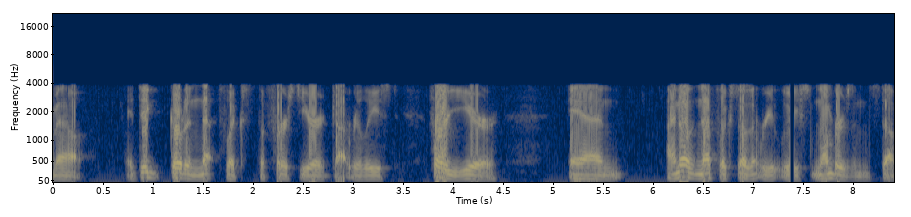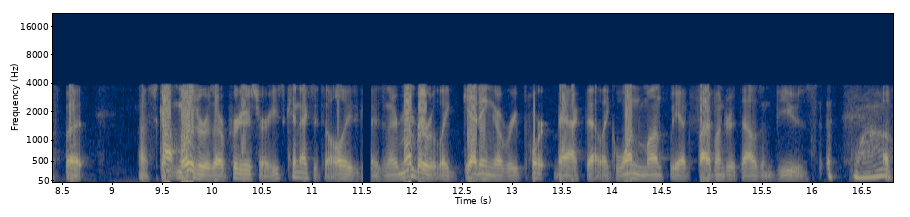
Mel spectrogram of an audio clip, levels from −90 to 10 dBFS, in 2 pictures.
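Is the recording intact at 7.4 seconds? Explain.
No. From 7.36 to 7.41 s the speech drops into a 50 ms hole of dead silence, with hard edges. This is packet loss filled with silence: the receiver played nothing in place of missing audio, and the gap's length fits five lost 10 ms packets.

Around that moment the loudest peaks also crack sharply, much harsher than clipping. That is integer overflow. The level is pushed about 8 dB past the limit, so a small fraction of samples exceed the largest integer and wrap to the opposite sign instead of being held at the ceiling.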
